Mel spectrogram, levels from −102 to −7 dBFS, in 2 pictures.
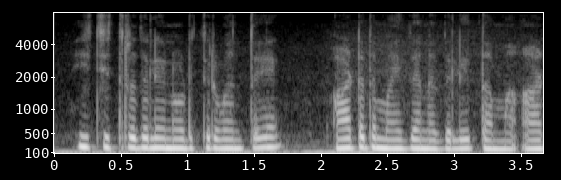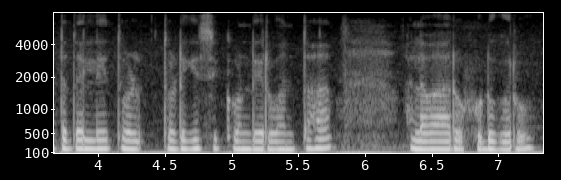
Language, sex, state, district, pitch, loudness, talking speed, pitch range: Kannada, female, Karnataka, Dakshina Kannada, 180 Hz, -28 LUFS, 80 wpm, 170-190 Hz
